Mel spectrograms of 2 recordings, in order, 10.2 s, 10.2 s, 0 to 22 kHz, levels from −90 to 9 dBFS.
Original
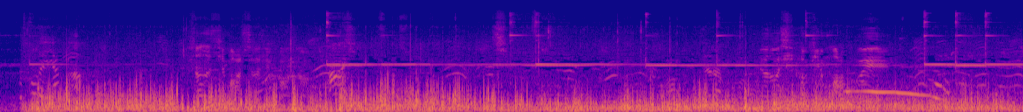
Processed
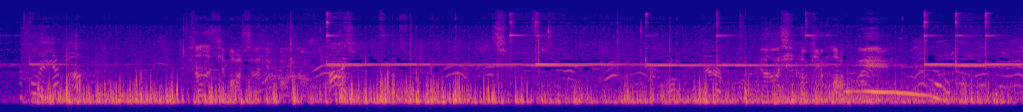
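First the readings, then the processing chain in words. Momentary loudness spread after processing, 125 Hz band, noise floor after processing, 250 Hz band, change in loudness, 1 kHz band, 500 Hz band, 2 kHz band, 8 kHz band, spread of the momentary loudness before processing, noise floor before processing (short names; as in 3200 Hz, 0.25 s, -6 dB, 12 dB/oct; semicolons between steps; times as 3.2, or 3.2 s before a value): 7 LU, under -40 dB, -43 dBFS, -13.5 dB, -2.5 dB, +4.5 dB, +4.0 dB, +5.0 dB, +4.0 dB, 3 LU, -35 dBFS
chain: Chebyshev high-pass 370 Hz, order 8; gain +5 dB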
